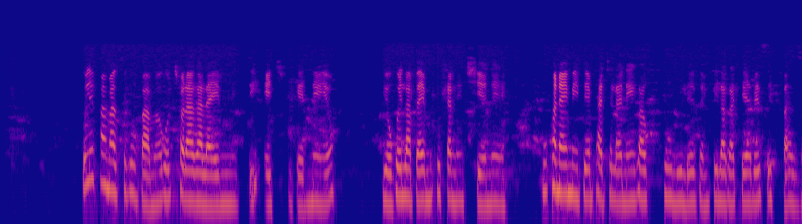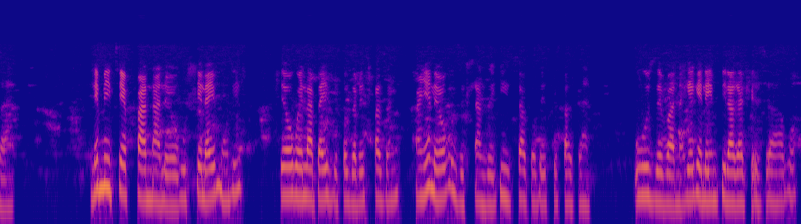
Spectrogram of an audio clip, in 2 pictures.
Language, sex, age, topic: North Ndebele, female, 36-49, health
